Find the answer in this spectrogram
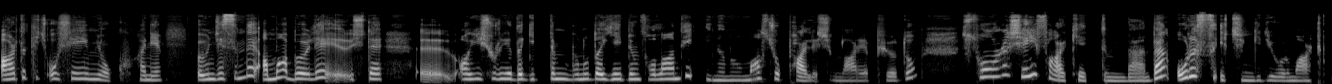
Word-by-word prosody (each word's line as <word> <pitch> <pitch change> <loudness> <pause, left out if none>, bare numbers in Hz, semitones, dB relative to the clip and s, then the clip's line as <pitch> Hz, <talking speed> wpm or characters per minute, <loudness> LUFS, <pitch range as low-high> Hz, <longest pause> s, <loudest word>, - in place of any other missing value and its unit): artık 250 +8 +3
hiç 295 - -5
o 255 - -1
şeyim 260 -2 -2
yok. 190 -7 -9
Hani, 210 -3 -4 0.4
öncesinde 260 - +5
ama, 245 +5 +2
böyle, 260 +2 +2
eee, 430 -2 -3
işte, 250 -1 +1 0.4
eee, - - -3
"Ay, 245 +1 0
şuraya 255 -1 +1
da 235 - +6
gittim, 235 +1 -3
bunu 235 +1 -4
da 255 - +6
yedim." 245 +1 -1
falan 245 +2 -1
diye, 395 +8 -1
inanılmaz 195 +4 -6
çok 255 -3 -2
paylaşımlar 180 -1 -3
yapıyordum. 180 - -9 0.5
Sonra 360 +4 0
şeyi 380 0 +7
fark 180 +2 -2
ettim 170 -2 -8
ben: 170 0 -6
Ben 345 +6 +8
orası 350 - +6
için 190 -2 0
gidiyorum 175 -1 -10
artık 170 - -7
240 Hz, 160 wpm, -25 LUFS, 195-265 Hz, 0.5 s, Ben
